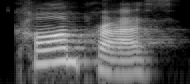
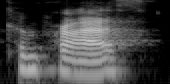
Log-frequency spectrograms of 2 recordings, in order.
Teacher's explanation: we're stressing syllable number one for compress and syllable number two for the verb compress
